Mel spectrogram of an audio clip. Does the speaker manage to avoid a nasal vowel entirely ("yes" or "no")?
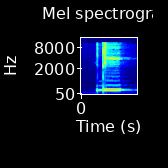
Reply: yes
